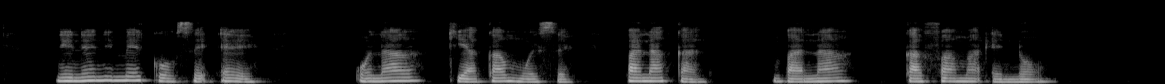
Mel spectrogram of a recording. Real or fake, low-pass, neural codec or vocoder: fake; 7.2 kHz; codec, 16 kHz, 4.8 kbps, FACodec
